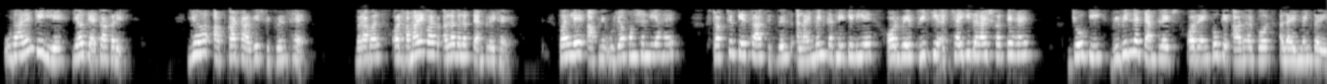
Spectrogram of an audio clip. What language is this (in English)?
Hindi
